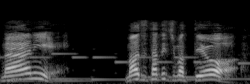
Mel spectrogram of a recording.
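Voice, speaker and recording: An actor playing a bold village man in a radio drama, with rough, blunt, folksy speech. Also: high-pitched, moderate pace, fairly bright tone, faint music behind. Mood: bold, persuasive.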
